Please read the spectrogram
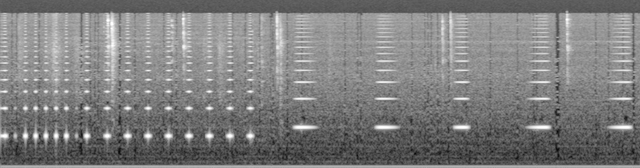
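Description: Bitwig Studio's Organ instrument sounding one held tone that the Beat LFO pulses into short repeated beeps: a quick run that slows and stops about three seconds in. Then, with the LFO settings changed, a higher, longer beep comes about once a second.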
